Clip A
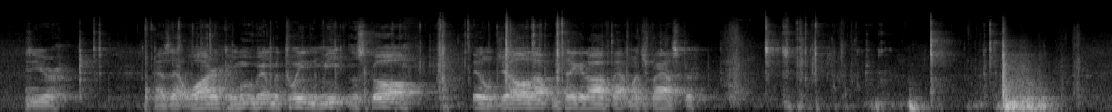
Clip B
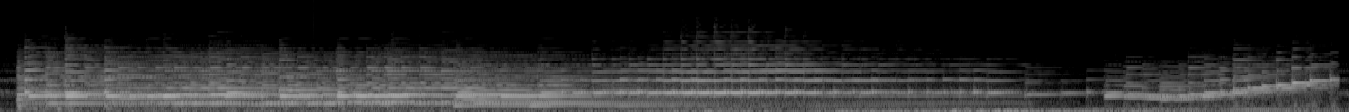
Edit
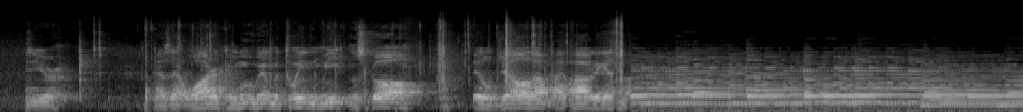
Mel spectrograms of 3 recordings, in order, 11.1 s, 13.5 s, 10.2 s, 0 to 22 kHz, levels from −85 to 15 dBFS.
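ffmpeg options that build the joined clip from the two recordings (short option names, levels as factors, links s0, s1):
-filter_complex "[0:a]apad=whole_dur=10.23,atrim=end=10.23,asplit=2[s0][s1];[s0]atrim=end=5.482[s2];[s1]atrim=start=5.478:end=6.312,asetpts=PTS-STARTPTS,areverse[s3];[1:a]atrim=start=1.638:end=5.56[s4];[s2][s3]acrossfade=d=0.004:c1=hsin:c2=hsin[s5];[s5][s4]acrossfade=d=0.004:c1=hsin:c2=hsin"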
